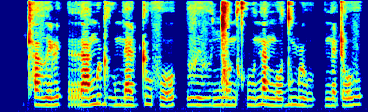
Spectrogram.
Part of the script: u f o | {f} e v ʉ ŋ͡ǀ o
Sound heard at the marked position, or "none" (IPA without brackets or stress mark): v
